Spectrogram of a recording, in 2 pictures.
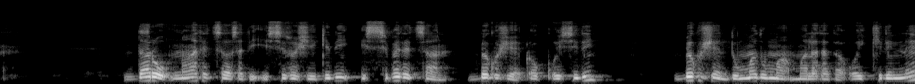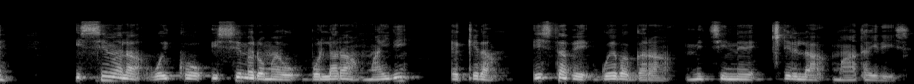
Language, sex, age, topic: Gamo, male, 25-35, government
